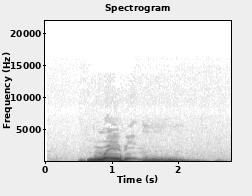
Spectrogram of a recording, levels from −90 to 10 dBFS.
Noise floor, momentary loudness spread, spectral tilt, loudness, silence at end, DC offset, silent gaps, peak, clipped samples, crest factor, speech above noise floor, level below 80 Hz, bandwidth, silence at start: -56 dBFS; 21 LU; -10.5 dB/octave; -26 LUFS; 0.15 s; under 0.1%; none; -10 dBFS; under 0.1%; 18 dB; 32 dB; -50 dBFS; 6.6 kHz; 0.5 s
